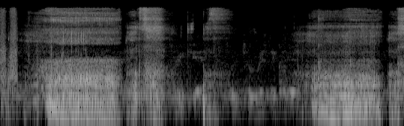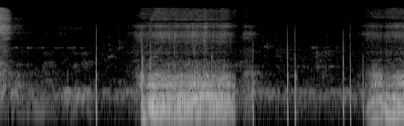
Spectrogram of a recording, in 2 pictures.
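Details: Mother snoring loudly during sleep; loud rattling snores recur every few seconds with room noise and clicks between.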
